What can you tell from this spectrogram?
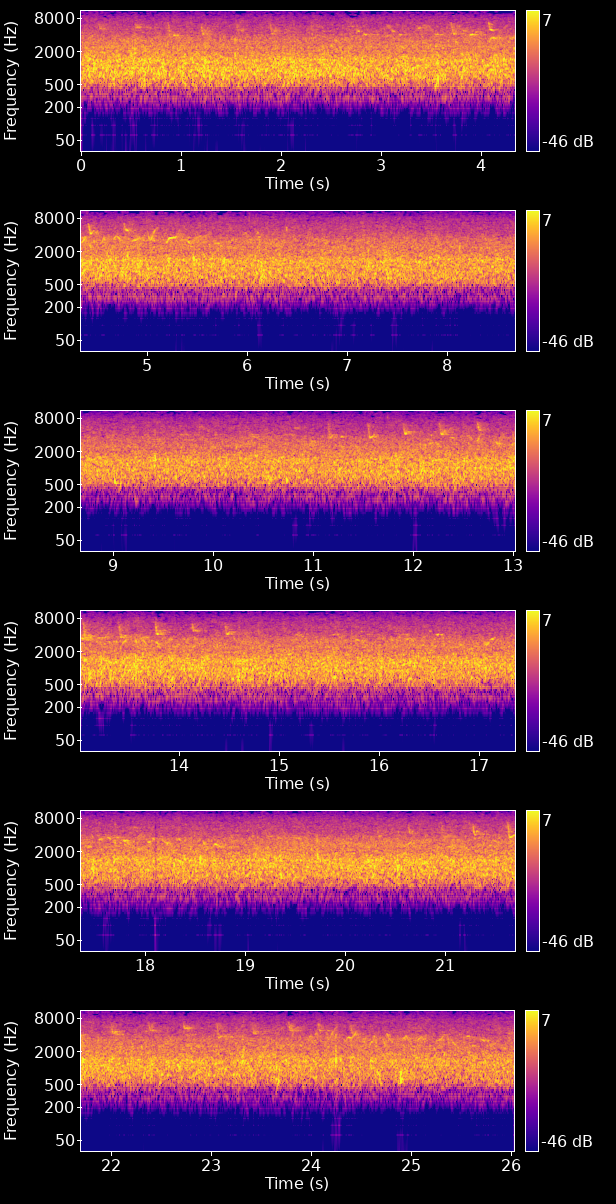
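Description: Birds chirping in a few short bouts over a steady hiss of water.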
